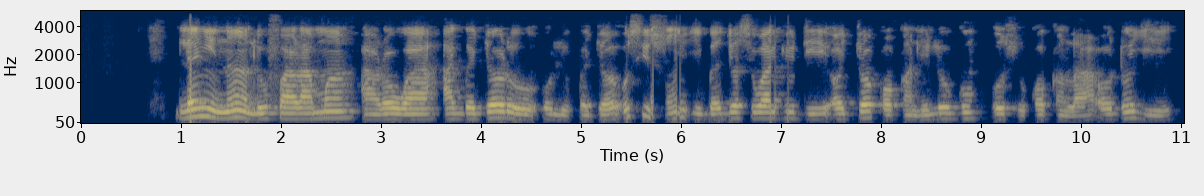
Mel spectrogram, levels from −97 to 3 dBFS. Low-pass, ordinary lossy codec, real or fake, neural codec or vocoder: 5.4 kHz; none; real; none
